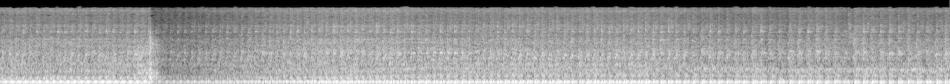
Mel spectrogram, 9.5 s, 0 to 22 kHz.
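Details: Suzuki GN125 cafe racer build, start after carburettor rebuild and cleaning all connectors, on a makeshift syringe fuel tank, in neutral: the single-cylinder catches, stumbles briefly, then settles into a steady, even thump; normal running.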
